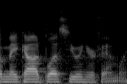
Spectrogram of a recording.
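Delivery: normal talking voice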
